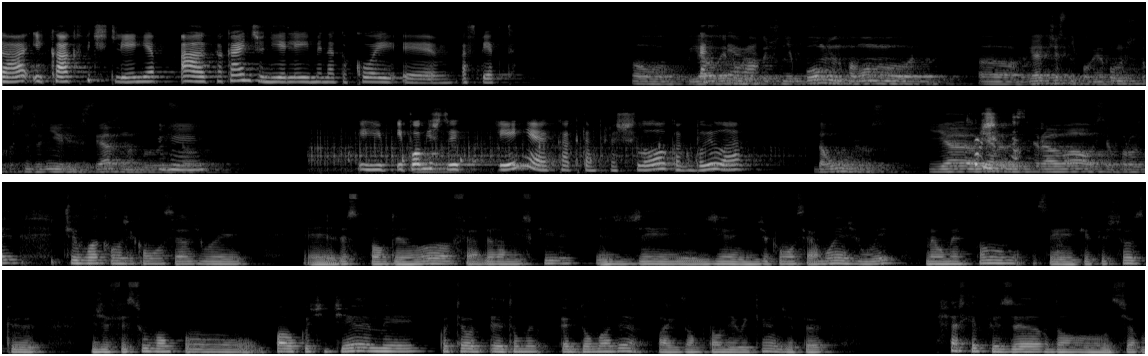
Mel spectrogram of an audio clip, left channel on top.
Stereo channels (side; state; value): both; different; correlation 0.00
